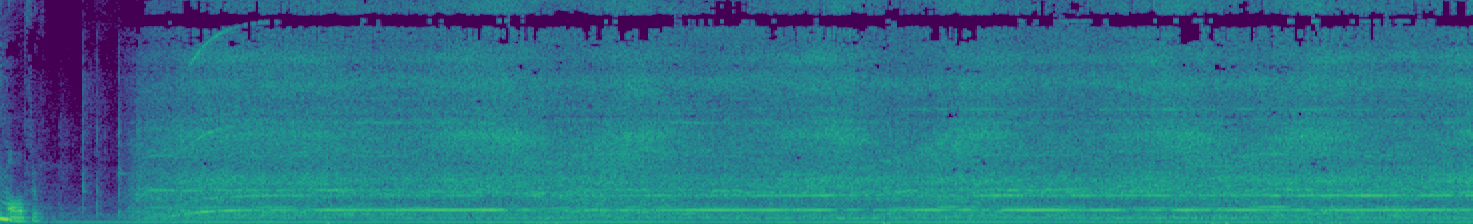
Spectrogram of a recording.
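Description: A cordless vacuum cleaner whirs steadily over carpet.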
